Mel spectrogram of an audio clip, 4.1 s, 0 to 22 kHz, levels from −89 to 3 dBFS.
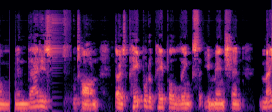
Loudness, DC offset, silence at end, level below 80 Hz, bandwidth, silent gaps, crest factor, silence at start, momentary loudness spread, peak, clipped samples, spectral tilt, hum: -21 LUFS; under 0.1%; 0 s; -54 dBFS; 16 kHz; 0.17-0.22 s; 22 dB; 0 s; 8 LU; -2 dBFS; under 0.1%; -3.5 dB/octave; none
